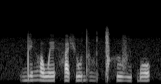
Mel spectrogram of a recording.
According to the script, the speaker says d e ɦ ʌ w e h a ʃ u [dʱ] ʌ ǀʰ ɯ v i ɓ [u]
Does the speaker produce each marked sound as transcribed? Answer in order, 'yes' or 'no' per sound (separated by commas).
yes, no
